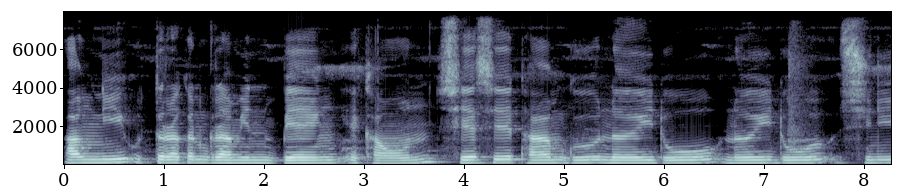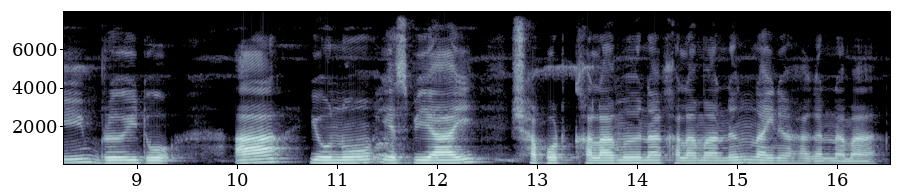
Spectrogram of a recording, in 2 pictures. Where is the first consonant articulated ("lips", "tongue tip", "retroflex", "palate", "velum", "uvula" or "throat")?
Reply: velum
